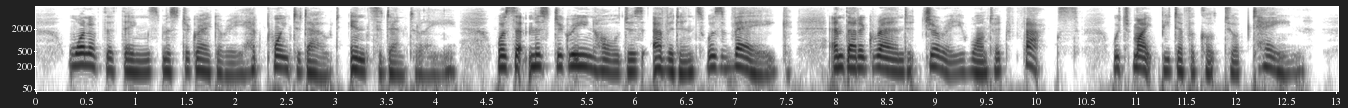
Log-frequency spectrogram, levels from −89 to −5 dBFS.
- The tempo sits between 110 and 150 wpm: Yes, average, 140 wpm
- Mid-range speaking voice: Yes, medium, 155 Hz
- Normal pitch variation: Yes, average, 4.3 semitones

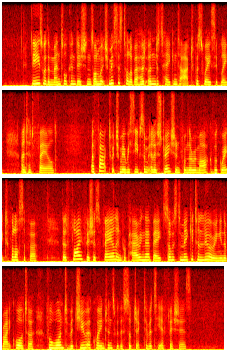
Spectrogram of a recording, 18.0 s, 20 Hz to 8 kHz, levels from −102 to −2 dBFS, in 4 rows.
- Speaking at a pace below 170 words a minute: No, average, 200 wpm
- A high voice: Yes, high, 235 Hz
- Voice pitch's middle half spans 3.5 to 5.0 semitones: No, average, 3.0 semitones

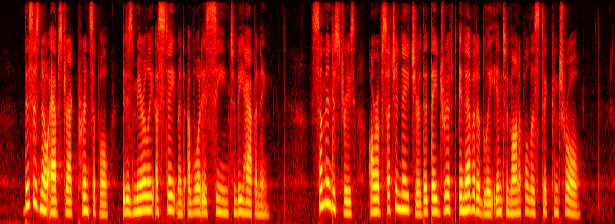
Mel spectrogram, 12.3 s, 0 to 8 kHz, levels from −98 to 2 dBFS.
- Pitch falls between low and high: Yes, medium, 165 Hz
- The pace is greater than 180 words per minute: No, average, 155 wpm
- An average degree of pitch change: Yes, average, 3.7 semitones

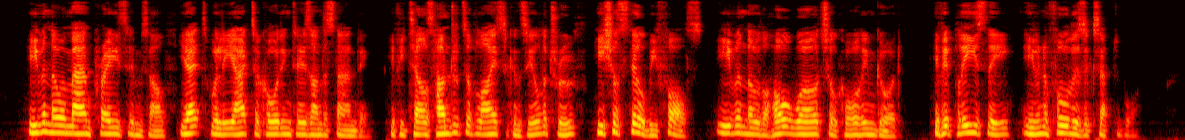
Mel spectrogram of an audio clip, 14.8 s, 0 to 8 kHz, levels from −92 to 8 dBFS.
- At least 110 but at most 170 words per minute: No, average, 180 wpm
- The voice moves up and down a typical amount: Yes, average, 3.4 semitones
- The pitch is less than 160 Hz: Yes, low, 135 Hz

